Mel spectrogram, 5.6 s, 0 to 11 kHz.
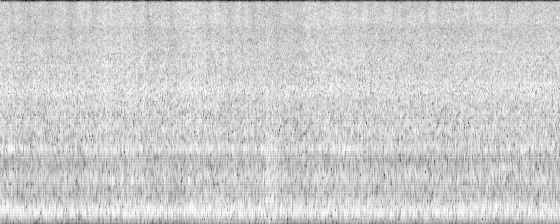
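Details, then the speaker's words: LS V8 first start after installing LS7 roller lifters, Yella Terra roller rockers and LS9 head gaskets: busy idle with fast light ticking over the top from lifters not fully pumped up with oil; hoped to quiet as they fill. "th oil but likely they didn't get pumped completely so there will be noise with those lifters we're hoping that the noise will quiet down after a little while and the engine will smooth out"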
